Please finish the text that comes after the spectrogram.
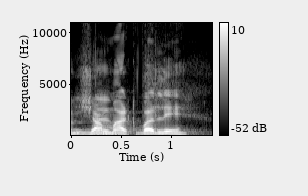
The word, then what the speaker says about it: Jean-Marc Vallée: Non so come si pronuncia. Allora, Jean-Marc Vallée.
